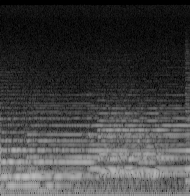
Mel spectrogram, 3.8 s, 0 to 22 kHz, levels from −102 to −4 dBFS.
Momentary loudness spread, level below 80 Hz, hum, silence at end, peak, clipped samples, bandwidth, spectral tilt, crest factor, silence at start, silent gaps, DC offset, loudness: 5 LU; -54 dBFS; none; 0 s; -24 dBFS; under 0.1%; 19.5 kHz; -8.5 dB/octave; 12 dB; 0 s; none; 0.3%; -38 LUFS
